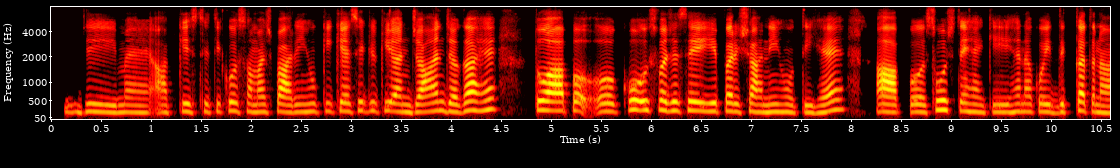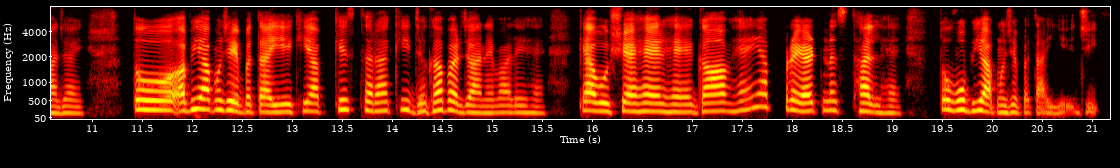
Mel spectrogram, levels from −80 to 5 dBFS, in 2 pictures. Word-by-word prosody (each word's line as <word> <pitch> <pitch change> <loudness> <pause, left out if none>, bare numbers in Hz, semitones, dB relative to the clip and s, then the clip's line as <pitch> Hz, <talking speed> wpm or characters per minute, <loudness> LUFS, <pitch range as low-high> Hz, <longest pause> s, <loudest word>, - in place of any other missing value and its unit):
जी, 195 0 -5
मैं 190 -1 -6
आपकी 195 +2 -5
स्थिति 210 +1 -10
को 230 +2 -4
समझ 200 -1 -5
पा 200 -1 +3
रही 200 +1 -7
हूँ 210 +1 -7
कि 220 - -8
कैसे 225 +1 -1
क्योंकि 230 +1 -7
अनजान 205 +3 +1
जगह 220 +3 +3
है, 270 +3 -2 0.4
तो 250 0 +2
आप 235 -1 +6
अ, 215 -1 -2
को 260 +1 +1
उस 250 0 -5
वजह 235 -1 +2
से 235 +1 +1
ये 220 -1 0
परेशानी 205 -2 0
होती 190 -2 -6
है, 235 +7 0 0.3
आप 200 -2 +6 0.3
सोचते 255 -3 0
हैं 200 -2 -5
कि 195 +1 -6
है 210 +2 -5
ना 205 0 -5
कोई 205 0 -4
दिक्कत 200 +4 -1
ना 180 -3 -1
आ - - -4
जाए। 170 -1 -8 0.5
तो 265 - +3 0.3
अभी 235 +6 +4
आप 270 -2 +6
मुझे 250 -1 +1
ये 230 - +6
बताइए 200 0 0
कि 225 - -4
आप 210 -2 0
किस 265 0 -1
तरह 230 -1 0
की 265 -1 -3
जगह 230 +4 +1
पर 240 -5 +1
जाने 180 -2 -2
वाले 185 0 -7
हैं? 175 -2 -10 0.3
क्या 240 -1 +6
वो 220 -1 +1
शहर 215 -1 +4
है, 200 0 0
गाँव 220 +4 +3
है 250 +5 -5
या 340 0 -2 0.2
प्रयत्न 245 -1 +3
स्थल 220 -4 0
है? 175 -1 -9 0.4
तो 260 -1 0
वो 260 +2 +3
भी 230 +2 -1
आप - - +4
मुझे 190 +1 -3
बताइए? 170 -1 -10
जी। - - -10
215 Hz, 200 wpm, -22 LUFS, 195-235 Hz, 0.5 s, आप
